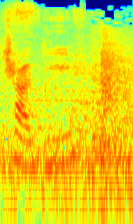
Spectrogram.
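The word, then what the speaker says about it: Chagee: am a sucker for chagi or chagi chagi chagi okay that's the right pronunciation say it's chagi and I ordered white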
